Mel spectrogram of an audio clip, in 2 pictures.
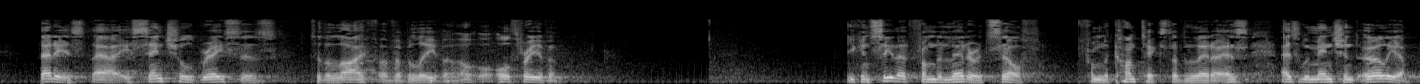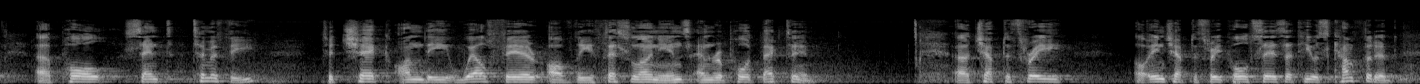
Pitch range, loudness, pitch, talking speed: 110-125 Hz, -21 LUFS, 120 Hz, 135 wpm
